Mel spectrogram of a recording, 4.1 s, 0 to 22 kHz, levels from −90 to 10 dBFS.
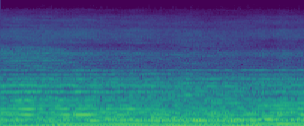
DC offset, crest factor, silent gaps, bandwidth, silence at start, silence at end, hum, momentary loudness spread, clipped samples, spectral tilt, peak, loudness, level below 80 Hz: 6%; 12 dB; none; 13.5 kHz; 0 s; 0 s; none; 2 LU; under 0.1%; -7.5 dB/octave; -6 dBFS; -20 LUFS; -28 dBFS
